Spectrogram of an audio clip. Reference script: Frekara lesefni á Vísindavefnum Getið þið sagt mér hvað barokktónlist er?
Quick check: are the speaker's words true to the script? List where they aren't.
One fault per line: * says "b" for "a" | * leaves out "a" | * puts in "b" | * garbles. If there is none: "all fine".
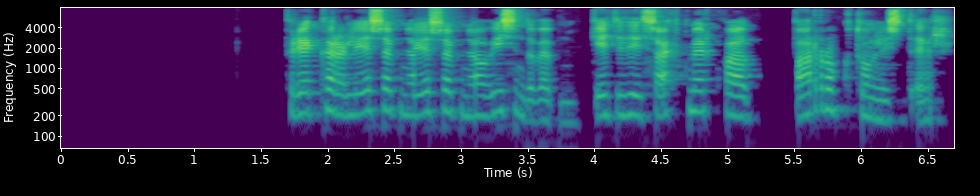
* puts in "lesefni"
